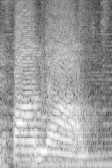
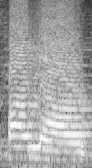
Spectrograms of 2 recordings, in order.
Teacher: in British accent, you don't pronounce the R. Usually it is dropped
